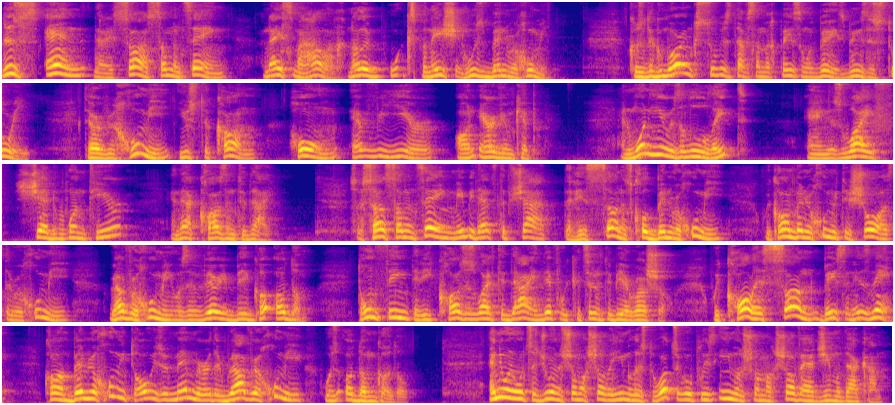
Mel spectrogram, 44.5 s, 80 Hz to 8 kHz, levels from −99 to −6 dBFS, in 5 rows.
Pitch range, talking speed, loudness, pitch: 180-245 Hz, 195 wpm, -18 LUFS, 220 Hz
